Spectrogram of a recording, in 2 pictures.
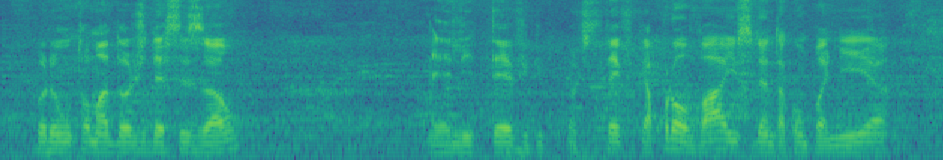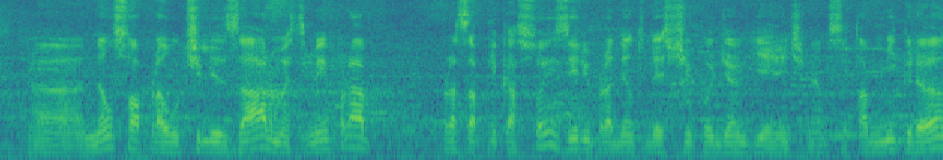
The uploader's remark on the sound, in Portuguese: gravado há alguns minutos direto da QCon São Paulo 2018!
